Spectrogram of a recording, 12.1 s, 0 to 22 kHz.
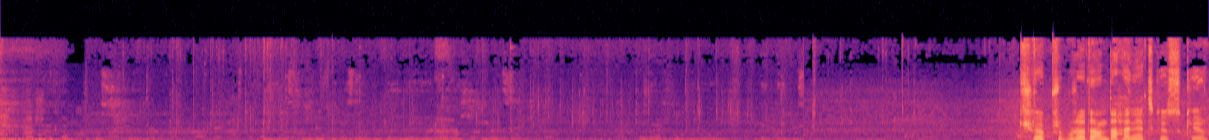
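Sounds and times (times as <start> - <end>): distant people talking: 0.0 - 12.0
low outdoor rumble: 0.0 - 12.0.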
